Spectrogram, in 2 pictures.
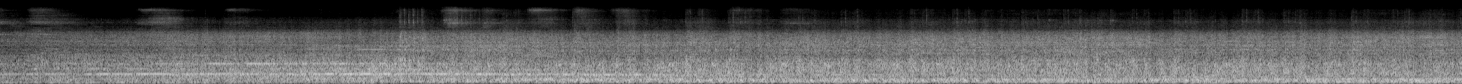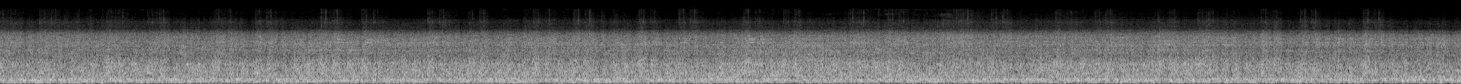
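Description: An express train's coaches running past at speed through a station without stopping: a loud, continuous rumble of wheels on rails. A steady tone sounds with it over the first few seconds and fades away.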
